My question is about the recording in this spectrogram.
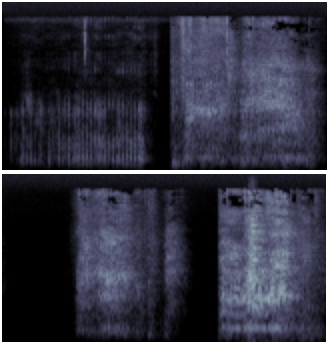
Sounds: animal, growling

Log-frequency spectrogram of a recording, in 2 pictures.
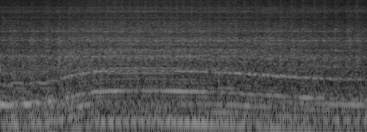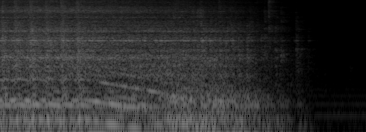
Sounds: engine

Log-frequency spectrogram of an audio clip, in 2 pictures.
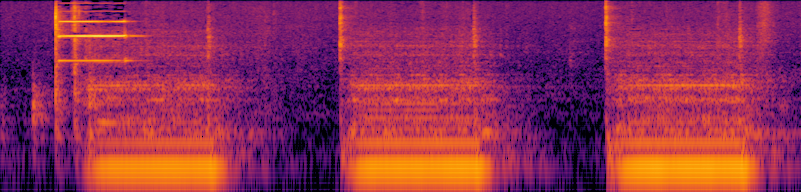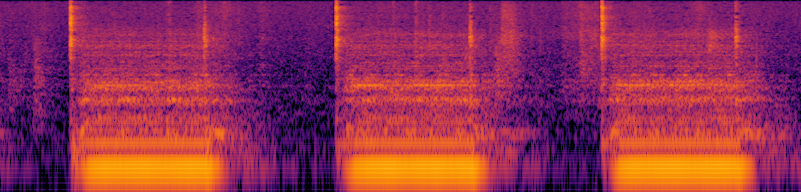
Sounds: engine

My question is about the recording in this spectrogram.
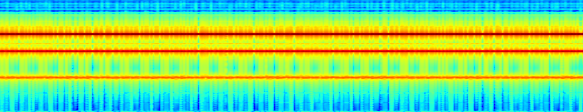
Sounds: alarm, telephone

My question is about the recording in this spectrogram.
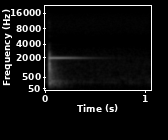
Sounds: chink, glass, dishes, pots and pans, domestic sounds

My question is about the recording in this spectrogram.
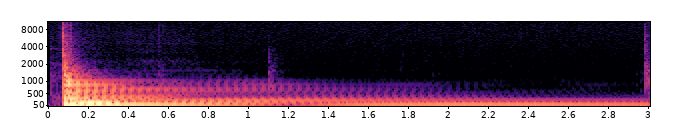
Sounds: music, musical instrument, bowed string instrument

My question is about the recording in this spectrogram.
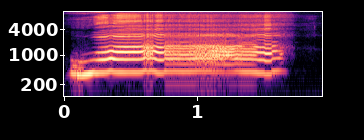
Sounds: human voice, male singing, singing

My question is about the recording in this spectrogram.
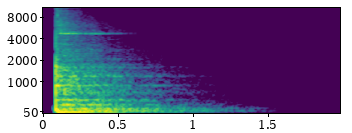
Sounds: thud

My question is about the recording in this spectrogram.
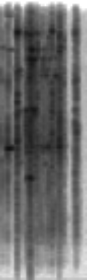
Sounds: coin (dropping), home sounds

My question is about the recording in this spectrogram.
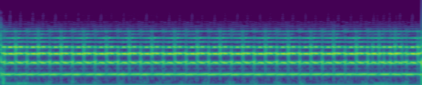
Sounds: organ, music, keyboard (musical), musical instrument

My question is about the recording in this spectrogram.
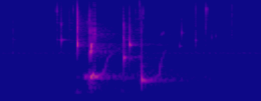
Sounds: water, drip, pour, liquid, raindrop, rain, dribble

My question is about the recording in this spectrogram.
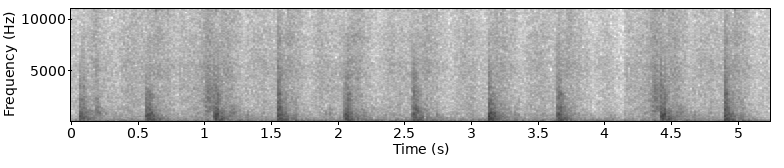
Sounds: footsteps

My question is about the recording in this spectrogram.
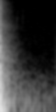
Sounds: thump

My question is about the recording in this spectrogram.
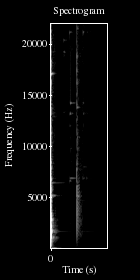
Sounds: tap, glass

